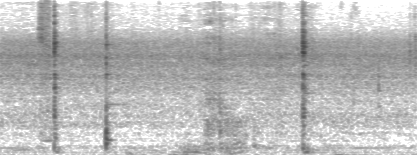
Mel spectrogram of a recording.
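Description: A hand scoops rice against the side of a metal pot.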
